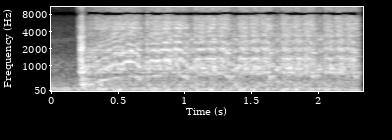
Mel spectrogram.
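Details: Mitsubishi Lancer with a misfire, suspected of loose compression; compression test, cylinder 3: the engine cranks with a steady, even beat; reads 175, healthy compression.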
